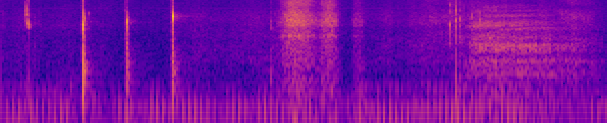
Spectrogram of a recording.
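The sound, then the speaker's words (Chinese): A cat purrs steadily, a low rhythmic rumble throughout, broken by three quick clicks early on and a couple of soft rustling, breathy bursts. “谁家的小猫猫这么乖呀？”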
